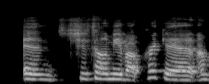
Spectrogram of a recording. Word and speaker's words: Cricut: I am working right now with a woman who is the queen of cricket. And cricket is spelled CRICUT. And for years, I was pronouncing this cricut.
